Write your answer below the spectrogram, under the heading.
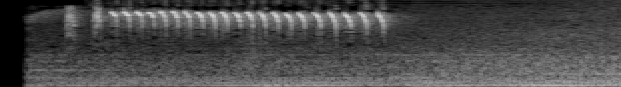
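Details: Yellow-eared spiderhunter singing in a lively, vigorous style: a fast burst of high, sharp repeated notes, about twenty evenly spaced pulses over roughly one and a half seconds, then stopping abruptly.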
